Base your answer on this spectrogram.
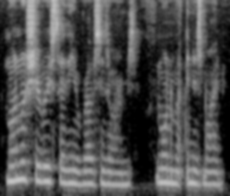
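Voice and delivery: ordinary delivery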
